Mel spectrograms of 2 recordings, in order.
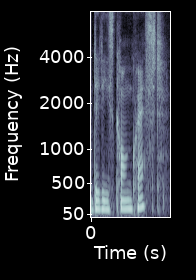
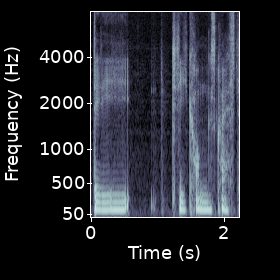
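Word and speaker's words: Diddy's Kong Quest: makes a pun so you've got to say it right because you know previously i'd read it read it as a diddy d kong's quest it's not that is diddy's conquest so there we go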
